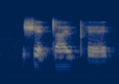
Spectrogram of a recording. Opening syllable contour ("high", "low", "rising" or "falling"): falling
